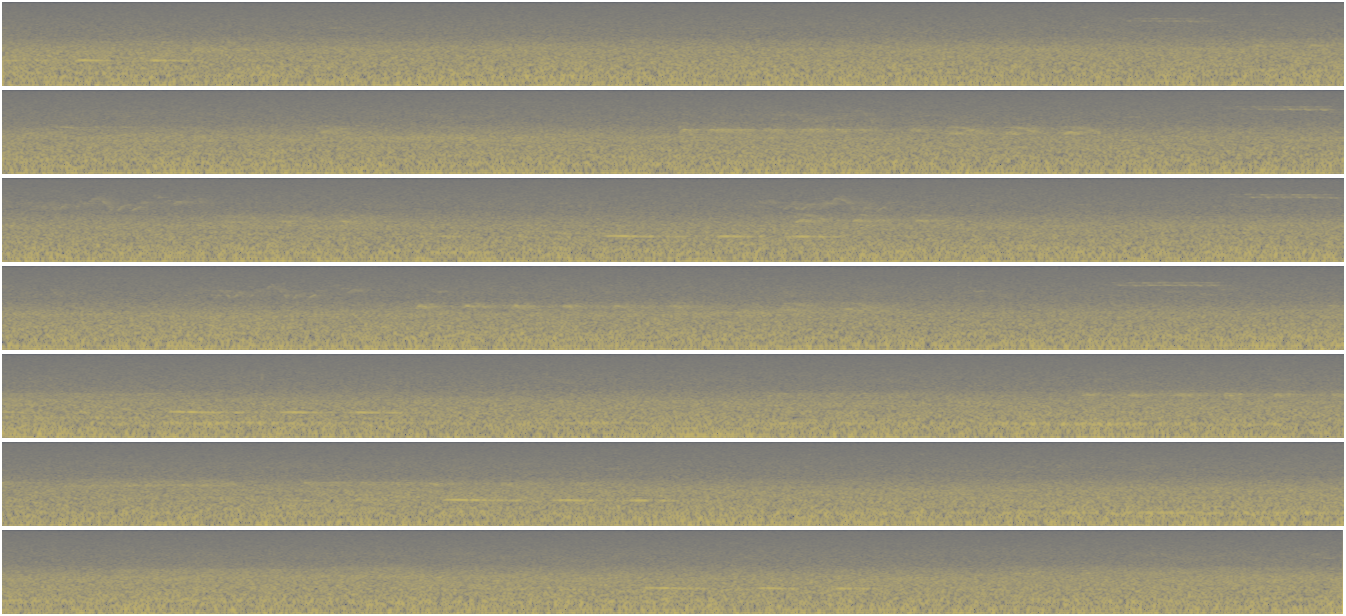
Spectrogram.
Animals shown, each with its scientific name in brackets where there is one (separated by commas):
Yellow-rumped Warbler (Setophaga coronata), Purple Finch (Haemorhous purpureus), Mourning Dove (Zenaida macroura), American Crow (Corvus brachyrhynchos)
